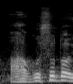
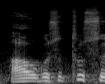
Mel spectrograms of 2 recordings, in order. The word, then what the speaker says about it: 아우구스투스: 그래서 이런 거는 이제 좀 우리가 발음하는 것도 많이 익숙해지고 하니까 아구스도 이렇게 하지 말고 아우구스투스 이렇게 했으면 좋겠고, 가이사도 글쎄요, 케사르 혹은 그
